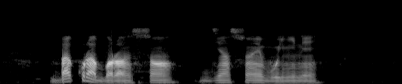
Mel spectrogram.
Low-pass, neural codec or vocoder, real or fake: 5.4 kHz; none; real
